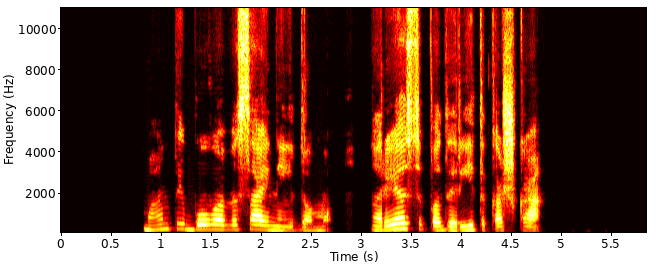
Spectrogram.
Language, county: Lithuanian, Kaunas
